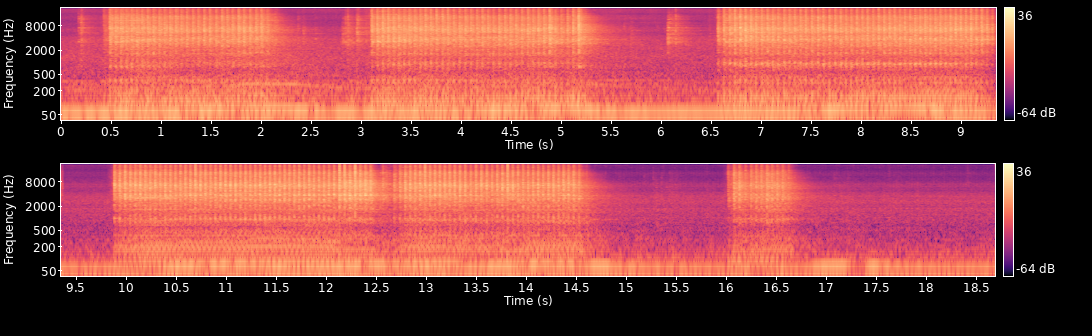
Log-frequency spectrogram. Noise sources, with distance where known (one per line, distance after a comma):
jackhammer, near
